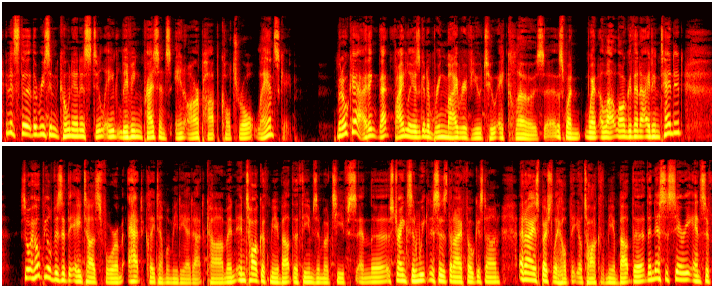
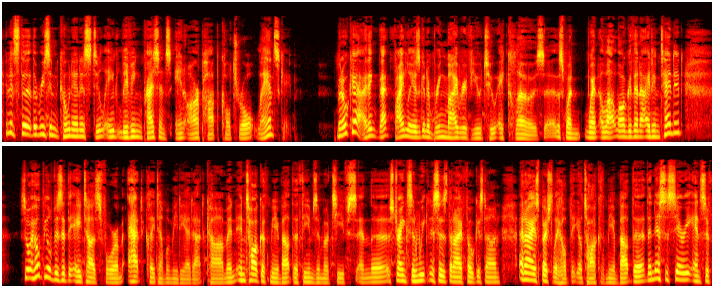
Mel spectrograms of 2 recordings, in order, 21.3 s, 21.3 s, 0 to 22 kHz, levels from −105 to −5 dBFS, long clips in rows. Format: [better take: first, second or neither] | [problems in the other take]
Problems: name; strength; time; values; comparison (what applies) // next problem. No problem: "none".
first | thin; somewhat; fading below 550 Hz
